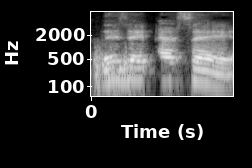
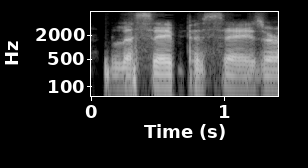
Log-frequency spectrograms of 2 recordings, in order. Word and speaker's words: laissez-passer: It's laissez-passer. I'll spell it for you.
